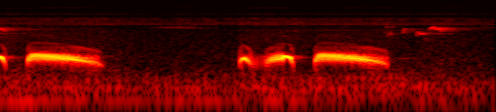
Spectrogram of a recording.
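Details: Spotted dove training call meant for luring birds at home: a long falling coo, then two short rising hoots followed by another long sustained coo, a faint chirp at the end.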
